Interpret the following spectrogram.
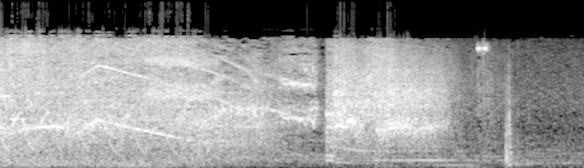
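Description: Car-chase sound: tyres skidding and squealing in long wavering glides over loud traffic noise and sirens. About five seconds in it cuts abruptly to a fresh rush of noise with a low engine hum, which fades, and a single sharp knock comes shortly before the end.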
